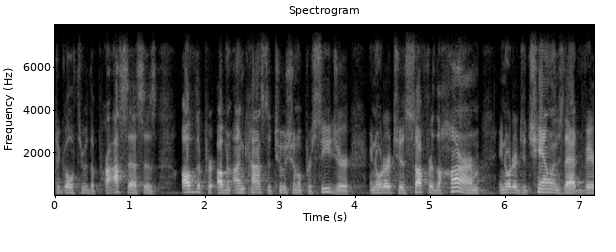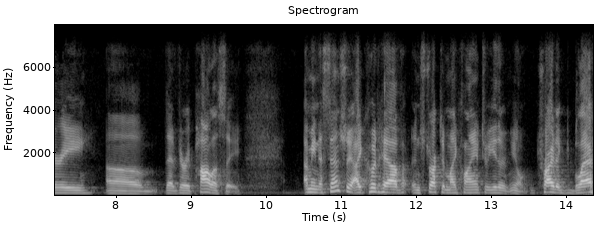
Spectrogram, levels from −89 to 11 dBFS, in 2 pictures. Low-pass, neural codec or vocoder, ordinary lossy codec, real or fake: 7.2 kHz; none; Opus, 24 kbps; real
